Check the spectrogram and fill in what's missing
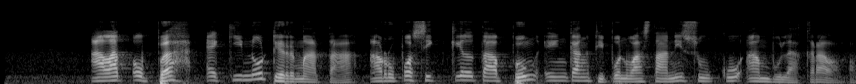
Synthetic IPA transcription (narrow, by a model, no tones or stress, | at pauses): ʔalat̪̚ob̥a̤hɛkinoɖ̥ɛ̤rma̰t̪a̰ʔaɾupɔsikɪlt̪ab̥ʊ̤ŋɪŋkaŋd̪̥i̤pʊnwast̪anisukuʔambula̰kɾa̰l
